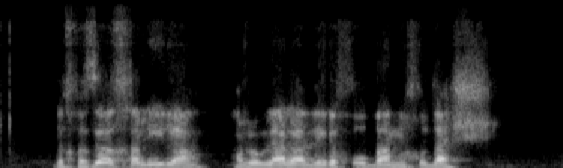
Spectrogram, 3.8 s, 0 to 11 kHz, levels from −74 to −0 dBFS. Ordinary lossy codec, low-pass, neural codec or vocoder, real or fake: Opus, 16 kbps; 9.9 kHz; codec, 32 kHz, 1.9 kbps, SNAC; fake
